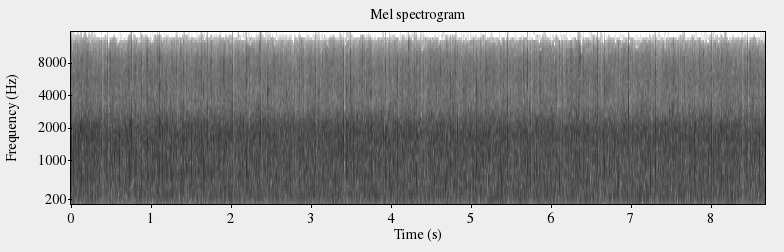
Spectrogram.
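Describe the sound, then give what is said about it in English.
Audience applause welcomes a performer billed as a feline sensation onto the stage: dense, steady clapping from many hands, loud and unbroken for the whole stretch, with no voices standing out. “Please, everyone, give a warm welcome to and put your hands together for Tigsy.”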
